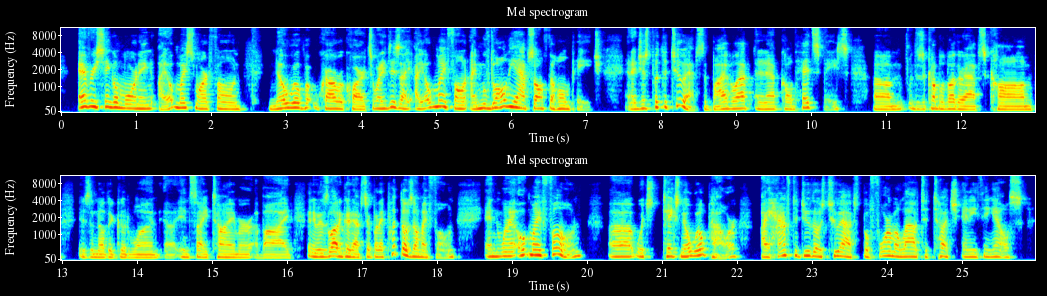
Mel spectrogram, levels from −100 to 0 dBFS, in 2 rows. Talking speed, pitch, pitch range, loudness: 230 wpm, 145 Hz, 130-165 Hz, -25 LUFS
